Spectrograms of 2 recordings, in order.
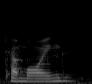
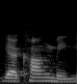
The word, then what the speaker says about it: Kongming: Kongming. Your Boy Kongming. – Okay. – So, it's about if you don't know, well, you apparently you don't know, Jay. Kongming is a historical Chinese general, and Okay.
